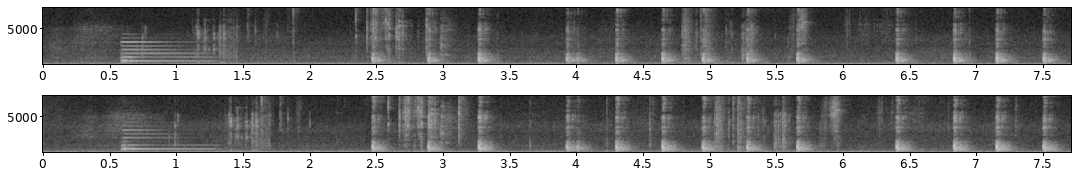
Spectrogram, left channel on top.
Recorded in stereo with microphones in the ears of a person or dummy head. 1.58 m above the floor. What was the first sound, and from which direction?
A piano, 65° left (ahead or behind).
